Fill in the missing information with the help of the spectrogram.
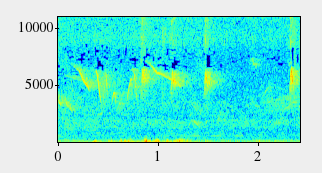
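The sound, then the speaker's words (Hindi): Faint birds chirp and tweet in short scattered calls behind a person guiding a meditation, across a quiet outdoor background with wind blowing and some low muffled rumbling underneath. “मेरी आवाज़ आप तक कैसे आ रही है मेरे पीछे पंछियों की आवाज़ भी आ रही है”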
